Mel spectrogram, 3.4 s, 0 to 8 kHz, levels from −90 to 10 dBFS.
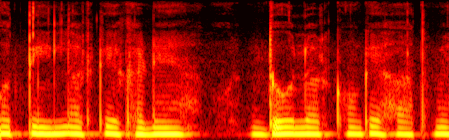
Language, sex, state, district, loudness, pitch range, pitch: Hindi, male, Punjab, Fazilka, -15 LUFS, 135-140 Hz, 140 Hz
